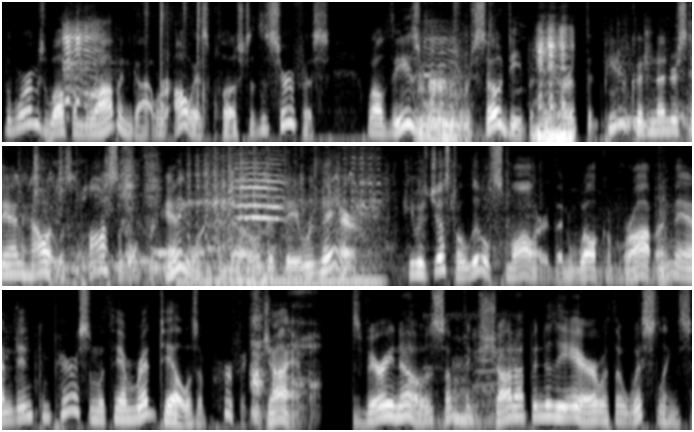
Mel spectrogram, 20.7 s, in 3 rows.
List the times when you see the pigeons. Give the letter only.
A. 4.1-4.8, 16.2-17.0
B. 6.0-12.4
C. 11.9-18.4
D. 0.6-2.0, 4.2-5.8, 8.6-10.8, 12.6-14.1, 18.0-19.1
B.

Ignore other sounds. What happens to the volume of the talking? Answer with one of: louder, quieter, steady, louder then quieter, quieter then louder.
steady.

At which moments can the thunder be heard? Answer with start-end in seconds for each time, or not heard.
not heard.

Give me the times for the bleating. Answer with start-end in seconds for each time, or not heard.
0.6-2.0, 4.2-5.8, 8.6-10.8, 12.6-14.1, 18.0-19.1.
